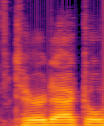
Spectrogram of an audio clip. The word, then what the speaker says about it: pterodactyl: and they know that the flying dinosaurs start with a PT instead of a T cuz that makes T sound a silent P right with the P N and the PS pterodactyl and sure honored honored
